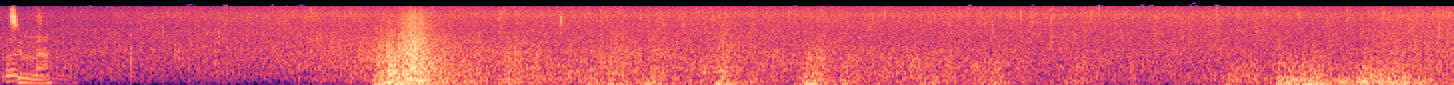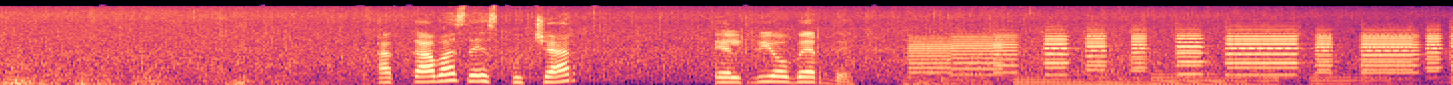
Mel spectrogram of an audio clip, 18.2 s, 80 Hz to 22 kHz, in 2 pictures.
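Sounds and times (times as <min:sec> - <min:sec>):
speech: 0:00.0 - 0:00.6, 0:11.4 - 0:12.8, 0:13.5 - 0:14.5
heavy rain downpour: 0:00.0 - 0:18.1
deep rolling thunder rumbles: 0:02.3 - 0:11.4.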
